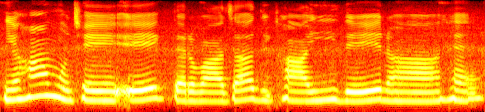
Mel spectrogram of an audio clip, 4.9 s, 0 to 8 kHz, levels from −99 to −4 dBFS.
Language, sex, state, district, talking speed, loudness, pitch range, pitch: Hindi, female, Madhya Pradesh, Katni, 100 wpm, -11 LUFS, 205-235 Hz, 220 Hz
